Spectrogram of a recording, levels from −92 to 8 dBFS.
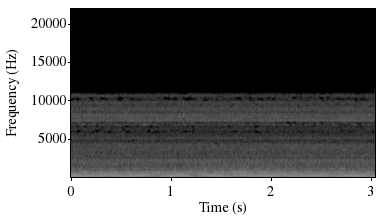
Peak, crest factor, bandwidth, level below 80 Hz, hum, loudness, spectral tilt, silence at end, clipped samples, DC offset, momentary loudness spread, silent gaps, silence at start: -26 dBFS; 12 dB; 11.5 kHz; -54 dBFS; none; -39 LUFS; -5 dB/octave; 0 s; under 0.1%; under 0.1%; 1 LU; none; 0 s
